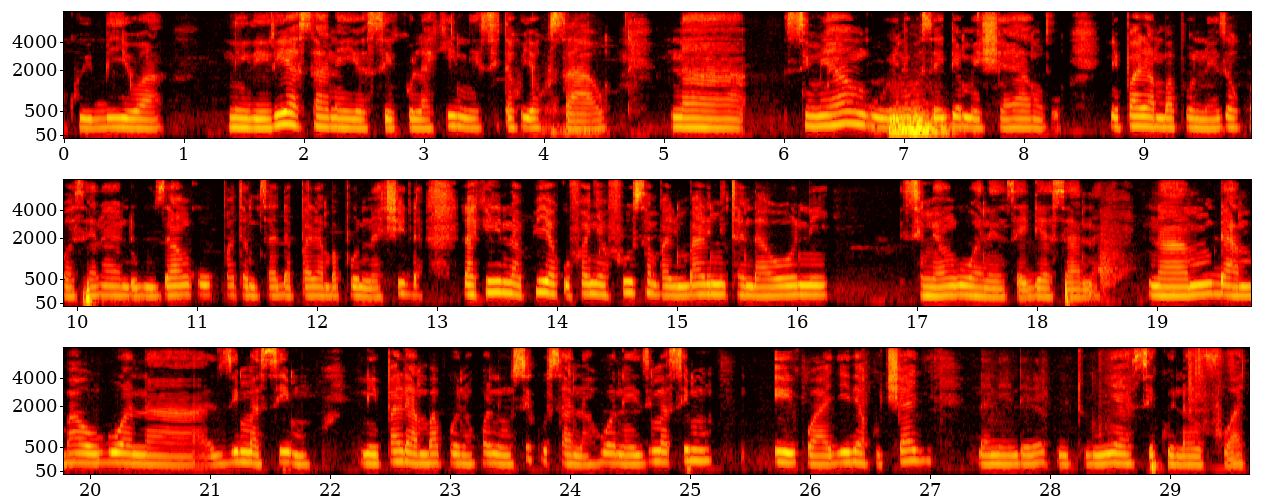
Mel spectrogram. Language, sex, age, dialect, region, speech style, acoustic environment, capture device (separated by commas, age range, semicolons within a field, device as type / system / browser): Swahili, female, 18-24, Tanzania - Dar es Salaam, Tanzania, relaxed, people talking, mobile / Linux / Chrome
